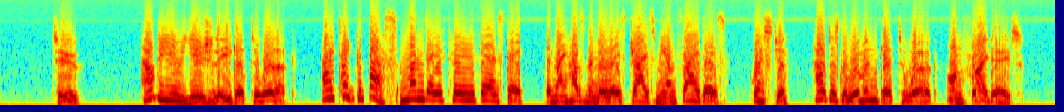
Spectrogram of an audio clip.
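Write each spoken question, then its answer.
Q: How does the woman get to work on Fridays?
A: Her husband drives her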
